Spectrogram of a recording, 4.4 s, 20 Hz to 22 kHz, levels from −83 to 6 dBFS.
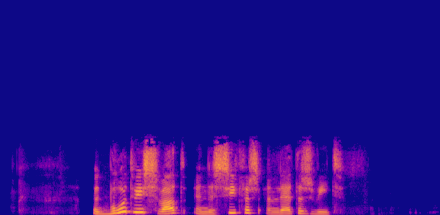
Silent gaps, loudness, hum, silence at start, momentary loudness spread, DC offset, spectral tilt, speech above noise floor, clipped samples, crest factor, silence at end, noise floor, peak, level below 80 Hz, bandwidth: none; -17 LUFS; none; 0.95 s; 15 LU; under 0.1%; -2 dB/octave; 53 dB; under 0.1%; 18 dB; 1 s; -71 dBFS; -2 dBFS; -66 dBFS; 8.2 kHz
